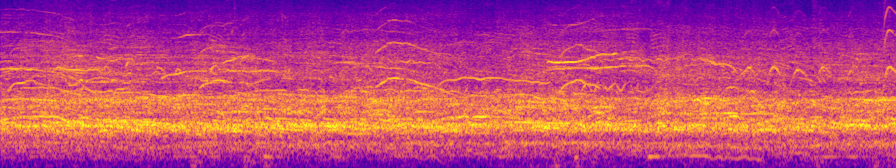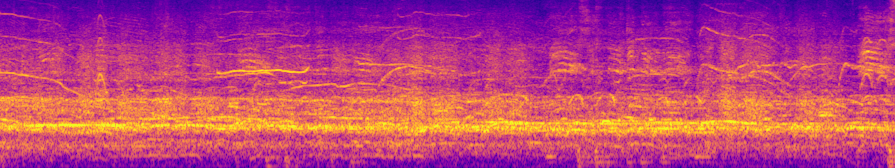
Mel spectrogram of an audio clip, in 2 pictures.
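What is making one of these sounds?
A large crowd chants and cheers loudly outdoors.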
